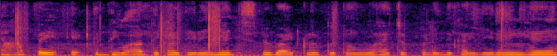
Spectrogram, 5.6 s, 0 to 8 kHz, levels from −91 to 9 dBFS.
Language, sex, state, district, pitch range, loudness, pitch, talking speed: Hindi, female, Bihar, Darbhanga, 245-255 Hz, -26 LUFS, 245 Hz, 205 wpm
